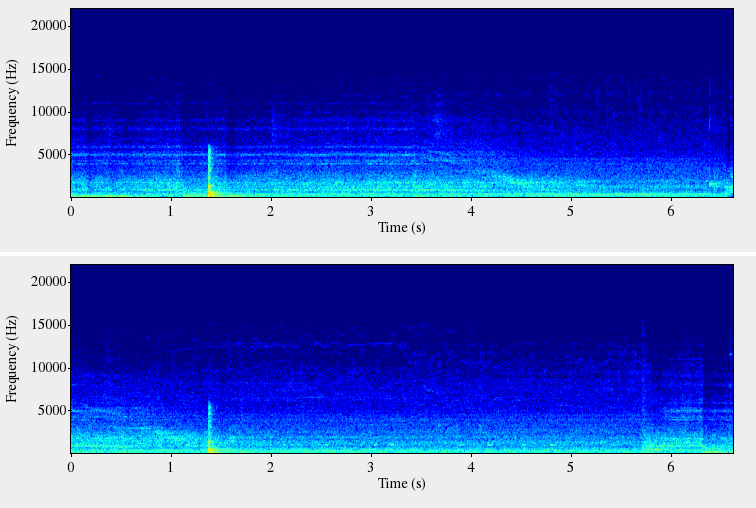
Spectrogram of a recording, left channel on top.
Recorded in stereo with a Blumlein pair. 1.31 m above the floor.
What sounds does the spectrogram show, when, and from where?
1.4 s tapping: 20° left, 0.8 m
